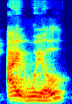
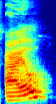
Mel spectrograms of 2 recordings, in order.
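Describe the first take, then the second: First: Will is said in full as a separate word. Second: Will is shortened and joined onto the pronoun. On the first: "It would be I will" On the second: "with the contracted form, it's I'll"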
